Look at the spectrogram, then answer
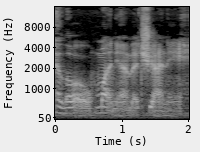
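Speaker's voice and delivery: low, soft, deliberately deepened put-on voice. Showing the voice to practice for delivering a speech: deep voice. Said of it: "I should practice the deep voice like".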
